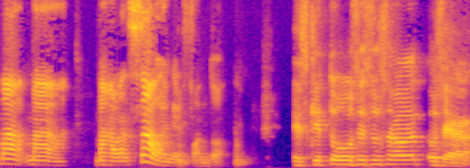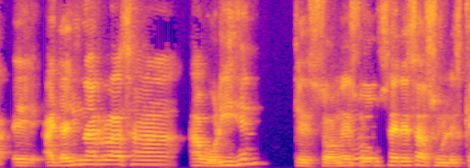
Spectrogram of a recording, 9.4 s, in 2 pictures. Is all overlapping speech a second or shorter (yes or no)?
yes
